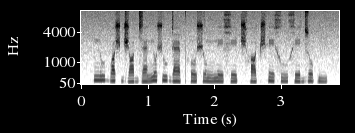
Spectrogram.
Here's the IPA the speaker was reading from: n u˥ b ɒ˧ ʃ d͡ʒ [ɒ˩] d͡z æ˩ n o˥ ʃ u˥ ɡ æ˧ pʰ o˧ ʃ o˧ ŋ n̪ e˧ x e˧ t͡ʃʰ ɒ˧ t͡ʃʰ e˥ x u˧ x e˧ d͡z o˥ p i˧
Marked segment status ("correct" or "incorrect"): correct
